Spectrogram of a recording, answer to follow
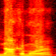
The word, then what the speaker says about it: Nakamura: with kakamura how do you say his name Nakamura Nakamura yes him AJ yeah actually you know when Nakamura first showed up uhuh um he and AJ wrestled for the title one year okay but then um Nakamura hit him in the junk and got and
